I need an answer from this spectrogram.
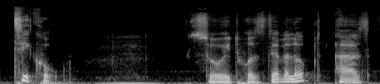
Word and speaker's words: Tcl: abbreviated to TCL and commonly pronounced as tickle. So it was developed as an extension to tickle or tool command language.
